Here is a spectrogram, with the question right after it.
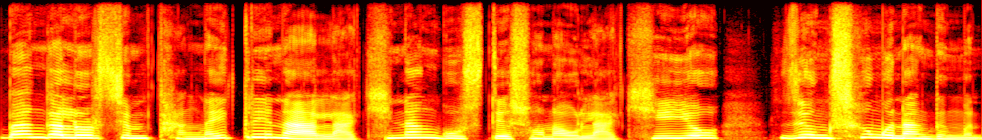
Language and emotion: Bodo, surprised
